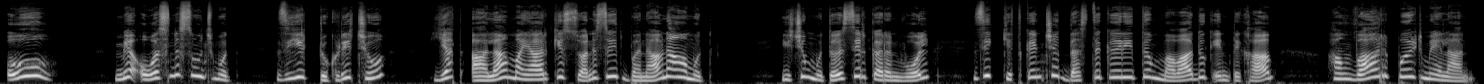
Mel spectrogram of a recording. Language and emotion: Kashmiri, surprised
